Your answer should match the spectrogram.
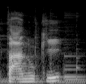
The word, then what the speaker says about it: tanuki: Uh Tanuki should be accented. I think we've seen it uh once before. Uh should be accented on the first syllable.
